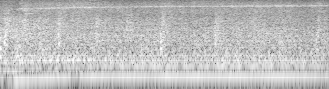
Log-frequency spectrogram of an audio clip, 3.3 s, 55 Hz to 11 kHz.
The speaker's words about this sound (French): Nous montons à bord d'un X2800, un autorail des années 60 surnommé Bleu d'Auvergne en raison de sa carrosserie bicolore, bleu et blanc. Il a un puissant moteur de 825 chevaux.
